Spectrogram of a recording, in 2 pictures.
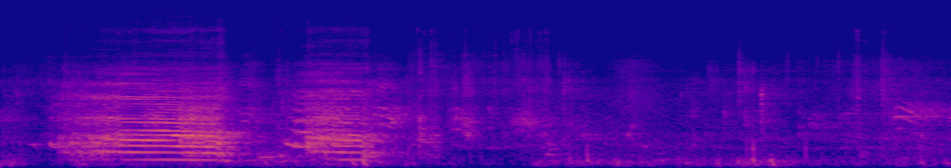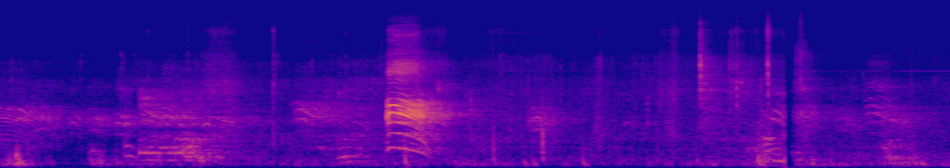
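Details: Bear cub calling at Showa-Shinzan Bear Ranch: two loud, moaning, harmonic bawls in the first four seconds, then quieter rough sounds and a sharp, high whistle-like note near the thirteen-second mark.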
